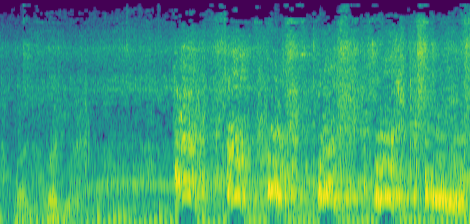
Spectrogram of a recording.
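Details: A Rottweiler in India, in a clip described as an attack on a man, barks in loud, harsh bursts about twice a second, following human speech.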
